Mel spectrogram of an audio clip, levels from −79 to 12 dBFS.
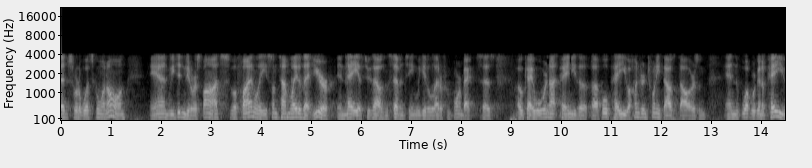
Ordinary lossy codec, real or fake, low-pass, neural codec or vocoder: AAC, 16 kbps; fake; 7.2 kHz; codec, 16 kHz, 0.3 kbps, FocalCodec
